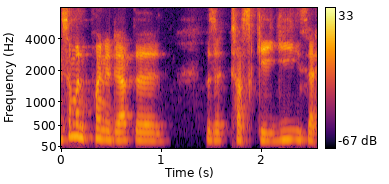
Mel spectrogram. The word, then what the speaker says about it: Tuskegee: She was like mentioning the whole black people not getting vaccinated, and someone pointed out was it Tuskegee? Is that how you say it? Yes, the Yeah, Tuskegee yeah.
